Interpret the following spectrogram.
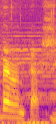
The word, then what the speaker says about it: Belintash: How would you spell it? The local population says Belintash.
